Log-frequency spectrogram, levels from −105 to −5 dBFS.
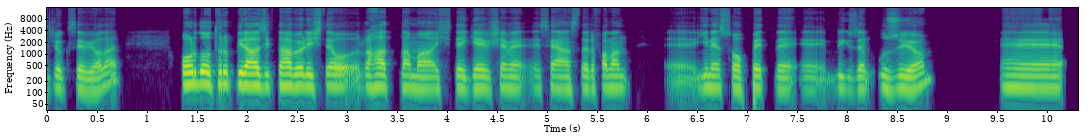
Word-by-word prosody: çok 125 -1 -6
seviyorlar. 120 -2 -2 0.6
Orada 170 +1 +7
oturup 170 0 +3
birazcık 155 -2 +6
daha, 155 -1 +5
böyle, 150 0 +4
işte, 150 +2 -1
o 150 - 0
rahatlama, 140 -3 +1
işte, 130 +2 -4
gevşeme, 135 +1 -2
eee, 135 - -11
seansları 130 0 -3
falan, 135 +1 -2 0.4
eee, 65 - -12
yine 140 +1 -1
sohbetle, 130 -1 -2
eee, 125 -1 -10
bir 135 - -7
güzel 125 0 -4
uzuyor. 135 +2 0 0.8
Eee, 140 -2 -1
135 Hz, 135 wpm, -24 LUFS, 130-145 Hz, 0.8 s, Orada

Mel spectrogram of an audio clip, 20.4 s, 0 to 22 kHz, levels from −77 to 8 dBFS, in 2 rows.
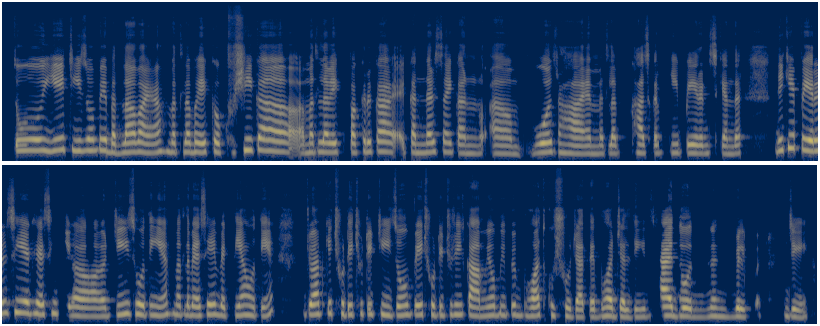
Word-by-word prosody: तो 275 0 +2
ये 275 +2 +2
चीज़ों 275 0 0
पे 280 -1 +3
बदलाव 230 0 +2
आया, 225 0 +1
मतलब 230 0 -1
एक 230 +1 +1 0.2
खुशी 280 +7 +1
का 285 - +5 0.2
अ, 240 - -1
मतलब 230 +1 +1
एक 225 0 0
फक्र 235 +2 0
का 250 -1 +5 0.2
एक 255 - -6
अंदर 225 +1 +1
से 235 -1 -4
कन 200 -1 -3 0.2
अम, 195 -2 -4 0.2
वो 225 +3 +4
रहा 210 -3 -1
है 195 +1 0
मतलब 200 +1 -4
खासकर 210 -1 -3
कि 220 0 -6
पेरेंट्स 205 -1 -1
के 200 - -2
अंदर। 200 +1 -3 0.4
देखिए, 280 +5 +2
पेरेंट्स 275 0 +6
ही 300 - +3
एक 280 0 +2
ऐसी 260 +3 -2
अ, 210 -5 0
चीज़ 255 +2 0
होती 235 -2 +2
हैं 235 +4 -1
मतलब 235 -1 -2
ऐसे 225 +3 +2
व्यक्तियों 230 +1 -1
होती 215 -1 -3
हैं, 285 - -4 0.4
जो 250 0 +5
आपकी 255 +2 0
छोटी-छोटी 260 -1 -3
चीज़ों 230 -2 0
पे, 240 0 +2
छोटे-छोटे 245 0 -3
कामयाबी 225 +3 0
पे 240 +1 -3
बहुत 220 -1 0
खुश 230 -2 -5
हो 205 - 0
जाते 190 0 0
हैं 190 - -6
बहुत 210 0 +3
जल्दी, 190 -1 -1
शायद 225 -2 +5
2 205 -1 +4
दिन 195 +2 -6
बिल्कुल। 195 -1 -1 0.3
जी। 185 -3 -2
230 Hz, 185 wpm, -23 LUFS, 205-245 Hz, 0.4 s, पेरेंट्स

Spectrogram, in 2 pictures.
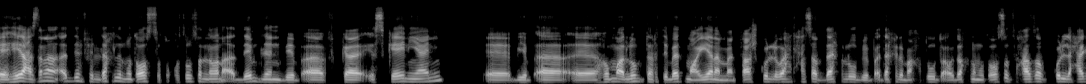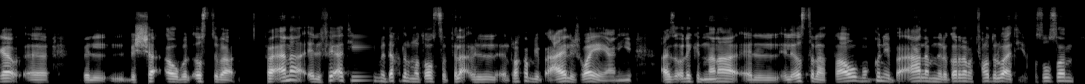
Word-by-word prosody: هي 115 +3 +6
عايزانا 155 +3 +4
نقدم 165 +2 -3
في 145 - -19
الدخل 145 +6 -3
المتوسط 135 0 0
وخصوصًا 140 -1 -7
لو 125 +1 -1
أنا - - +1
قدمت 130 +3 -1
لأن 115 -1 0
بيبقى 110 0 +1 0.2
كإسكان 125 +5 +2
يعني، 135 +9 -1 0.4
آآ 105 -1 +1
بيبقى 105 0 0
آآ 105 0 +2
هم 125 +4 -3
عندهم 140 +3 +3
ترتيبات 120 +3 -1
معيّنة، 110 +3 +3
ما 95 -1 -3
ينفعش 115 +5 0
كل 125 -2 -4
واحد 120 0 -1
حسب 125 -5 -4
دخله، 120 0 -1
بيبقى 105 -1 -6
دخل - - -4
محدود 125 0 -6
أو 105 - -2
دخل 115 - -4
متوسط، 110 +1 -4
فحسب 125 +1 0
كل 135 -2 -1
حاجة 135 +3 +4
آآ، 110 -1 -1 0.4
بال 105 -1 -5
بالشقة - - +3
أو 130 - +6
بالقسط 120 +4 -1
بقى. - - +2 0.3
فأنا - - +5
الفئتي 180 +6 -2
من 150 -2 -8
دخل 175 -1 -1
المتوسط 135 -1 -2
فلأ، - - +1
ال 115 -1 -6
الرقم - - -3
بيبقى - - -2
عالي - - +6
شوية، - - +4
يعني 195 - -5 0.3
عايز 120 - +2
أقول - - -1
لِك 140 0 -3
إن 120 - -4
أنا 135 +2 +5 0.2
ال 105 -1 -6
القسط 155 - +1
اللي 115 - +1
هادفعه 130 +11 +3
ممكن 160 +3 -8
يبقى 145 -1 -2
أعلى 155 0 +3
من 140 - -8
الإيجار 125 +6 0
اللي 155 - +1
بادفعه 145 +3 -3
دلوقتِ، 150 +1 +2 0.2
خصوصًا 160 +1 -1
125 Hz, 200 wpm, -23 LUFS, 110-145 Hz, 0.4 s, هي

